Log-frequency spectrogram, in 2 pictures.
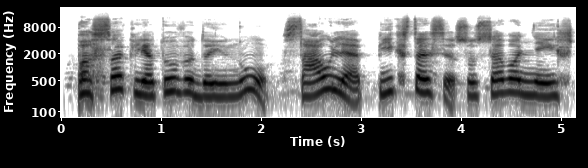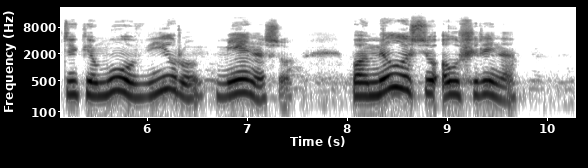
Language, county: Lithuanian, Kaunas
